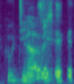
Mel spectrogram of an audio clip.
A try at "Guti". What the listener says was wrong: No, it's a hard G. It's Guti.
